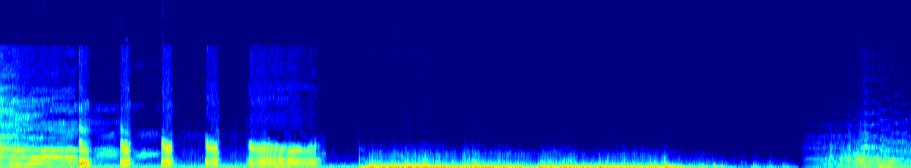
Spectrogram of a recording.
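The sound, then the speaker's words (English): A rocket ship crashing into a planet as a radio drama sound effect, a loud, sustained roaring rumble lasting several seconds, preceded by other sounds and followed by speech. “The rocket ship hits the planet. Dr. Zarkov and Dale are thrown from the rocket ship unconscious.”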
